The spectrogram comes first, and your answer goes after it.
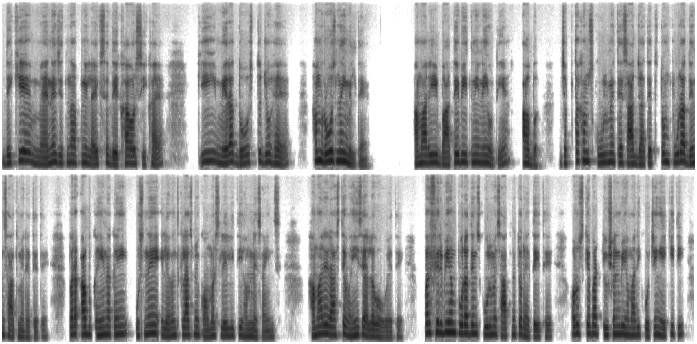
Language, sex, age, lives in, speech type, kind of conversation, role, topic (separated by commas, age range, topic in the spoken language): Hindi, male, 25-29, India, conversation, podcast, guest, Kaise kuchh kareebi dost waqt ke saath family jaise ban jaate hain?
